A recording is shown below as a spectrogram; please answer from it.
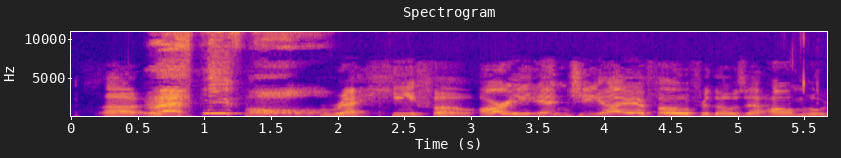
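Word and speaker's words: Rengifo: I'm gonna say it right uh REO REO re ngfo for those at home who don't have is silent the is silent Ray he uh Swit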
